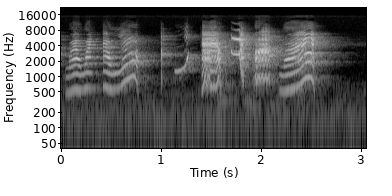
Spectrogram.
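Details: Ringneck parrot chattering rapidly: rising voiced syllables mixed with raspy squawks in a continuous run over a low background hum.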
